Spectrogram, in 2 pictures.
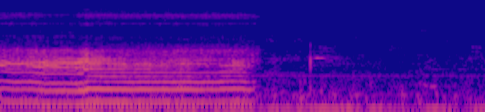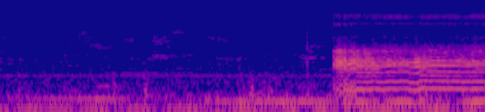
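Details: Two-year-old pug sleeping on a chair: loud, rasping, buzzy snoring with a quieter stretch between noisy breaths; snoring.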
